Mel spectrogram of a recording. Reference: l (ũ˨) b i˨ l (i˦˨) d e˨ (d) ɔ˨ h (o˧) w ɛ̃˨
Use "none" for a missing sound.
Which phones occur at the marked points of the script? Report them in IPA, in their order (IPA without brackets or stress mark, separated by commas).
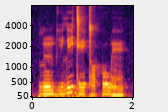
ũ˨, i˧, d, o˧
